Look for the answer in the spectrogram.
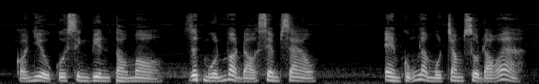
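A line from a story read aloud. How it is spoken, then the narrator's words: Low deep voice. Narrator (Vietnamese): nói bằng một giọng trầm trầm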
